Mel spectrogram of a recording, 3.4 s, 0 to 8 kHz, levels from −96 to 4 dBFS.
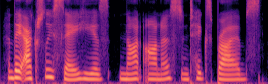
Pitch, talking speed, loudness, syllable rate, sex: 195 Hz, 195 wpm, -21 LUFS, 5.4 syllables/s, female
